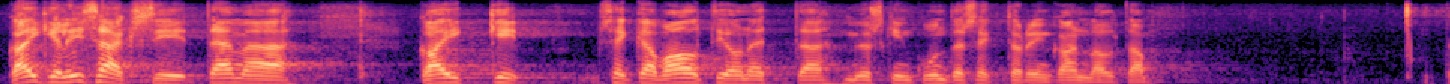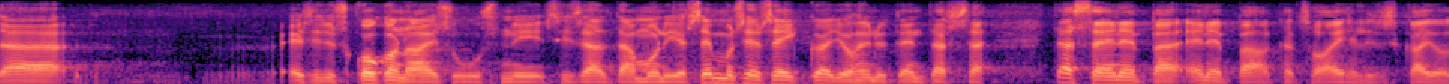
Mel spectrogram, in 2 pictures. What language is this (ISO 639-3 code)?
fin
